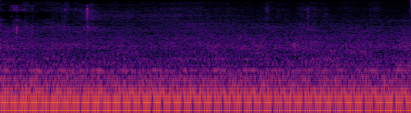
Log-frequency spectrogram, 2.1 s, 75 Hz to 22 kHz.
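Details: Peugeot 406 V6 manual after fixing a cylinder 5 misfire that had caused limp mode: smooth, even low idle with steady beat and no stumble; misfire and limp mode gone.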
